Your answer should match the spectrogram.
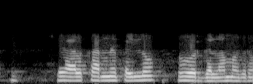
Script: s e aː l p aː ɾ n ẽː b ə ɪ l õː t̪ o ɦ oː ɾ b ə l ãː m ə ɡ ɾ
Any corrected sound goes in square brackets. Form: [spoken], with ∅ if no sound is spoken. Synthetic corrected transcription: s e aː l [k] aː ɾ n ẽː [p] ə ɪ l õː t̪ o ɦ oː ɾ [ɡ] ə l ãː m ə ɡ ɾ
